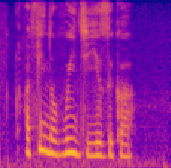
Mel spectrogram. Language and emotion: Russian, angry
